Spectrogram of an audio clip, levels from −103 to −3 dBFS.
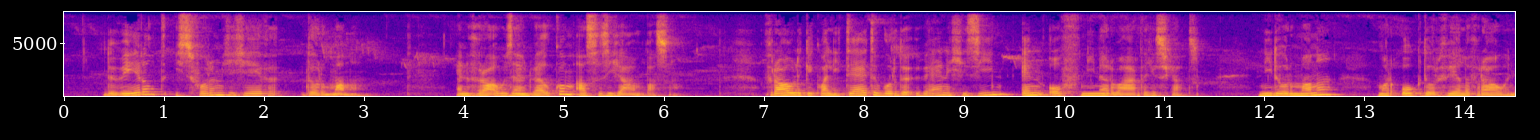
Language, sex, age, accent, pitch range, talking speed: Dutch, female, 40-59, Dutch, 150-190 Hz, 135 wpm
